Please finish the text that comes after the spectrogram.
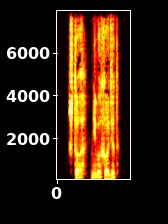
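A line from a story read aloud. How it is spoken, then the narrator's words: Irritated exhale. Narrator (Russian): Алрос с раздражением выдохнул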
